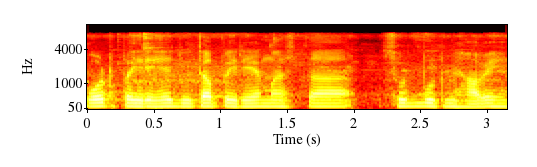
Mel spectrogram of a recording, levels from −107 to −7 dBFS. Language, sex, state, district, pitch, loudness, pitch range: Chhattisgarhi, male, Chhattisgarh, Rajnandgaon, 125 Hz, -19 LUFS, 125-130 Hz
